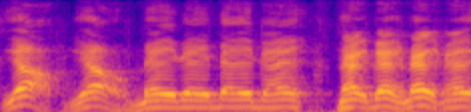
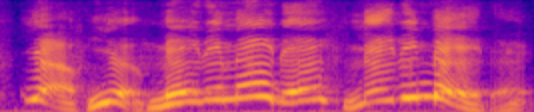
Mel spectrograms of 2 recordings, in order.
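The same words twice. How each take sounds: First: A light take on [name]'s high-energy yo mayday; imitating [name]'s energy. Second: Much higher, louder, exaggerated smug "mayday, mayday"; overdone smug version. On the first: Reviewer shows how [name] pulls off the chant, energetic. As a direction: hype but natural "mayday, mayday". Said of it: "'cause [name], when it's like". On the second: Reviewer shows the wrong, smug way to deliver the chant. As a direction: ham up the chant into a grating whine. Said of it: "but it's not like".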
